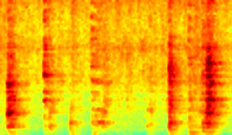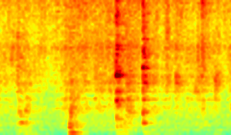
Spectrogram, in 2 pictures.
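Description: Onions frying in a pan while being stirred for a Tamil urundai kuzhambu, a low sizzle broken by repeated scrapes and clinks of a spoon against the metal, close and unhurried, with no speech.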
